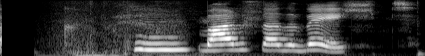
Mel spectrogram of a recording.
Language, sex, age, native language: Icelandic, female, 8, Icelandic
